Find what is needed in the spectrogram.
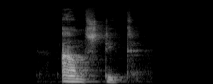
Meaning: singular dependent-clause past indicative of aanstoten
- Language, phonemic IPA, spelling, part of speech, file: Dutch, /ˈanstit/, aanstiet, verb, Nl-aanstiet.ogg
